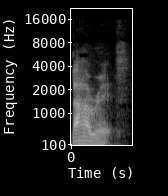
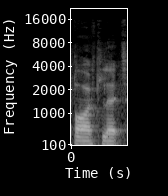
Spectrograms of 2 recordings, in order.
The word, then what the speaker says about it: Bartlett: And also, throughout the film, they get his name wrong and call him Barrett, which is kind of strange to see how they got it so close yet so far.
